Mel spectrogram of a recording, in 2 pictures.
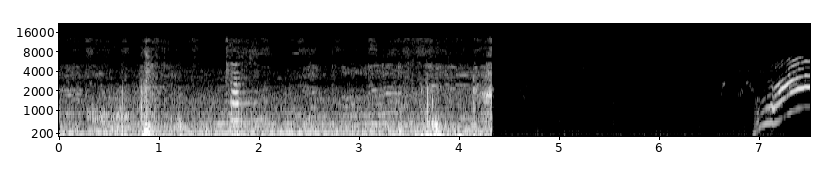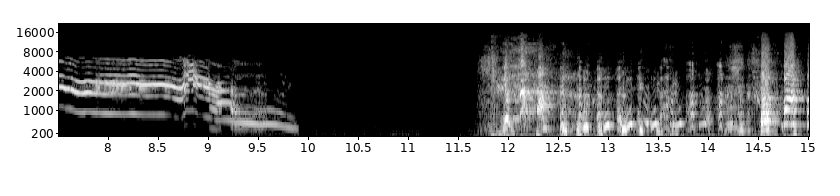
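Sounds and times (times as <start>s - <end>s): cat meowing: 7.0s - 9.9s.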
